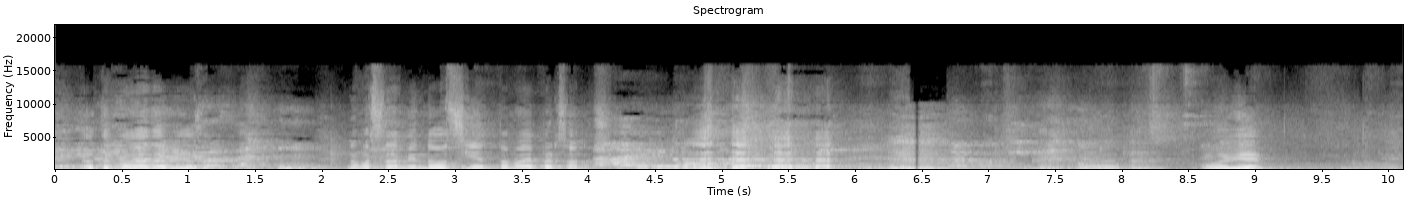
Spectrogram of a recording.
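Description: A young woman talks loudly and with animation close by.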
